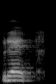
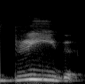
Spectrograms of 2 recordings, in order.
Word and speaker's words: breathe: vanishes it is button button breathe it's not breath it's not breath it has an e at the end so the closing sound will be the the correct way to say it is breathe breathe the next word is because because nah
